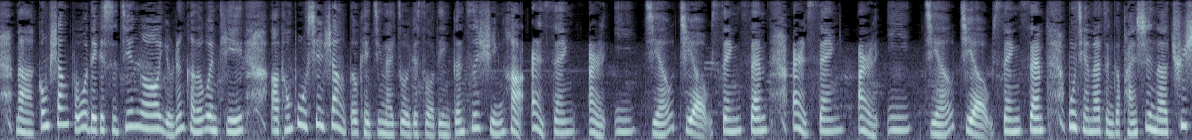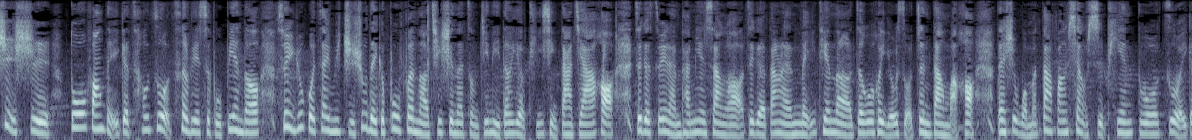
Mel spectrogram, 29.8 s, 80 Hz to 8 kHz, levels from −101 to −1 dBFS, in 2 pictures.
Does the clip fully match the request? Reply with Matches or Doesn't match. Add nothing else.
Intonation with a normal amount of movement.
Matches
